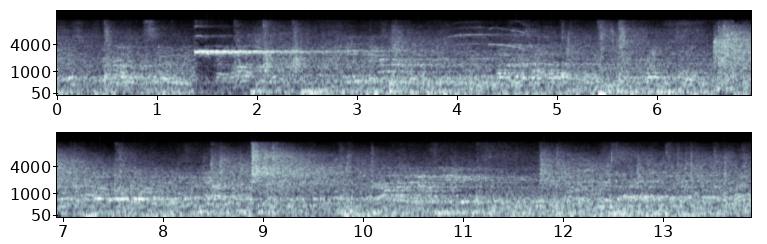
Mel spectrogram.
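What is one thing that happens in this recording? Roller skates rumble on a wooden floor.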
